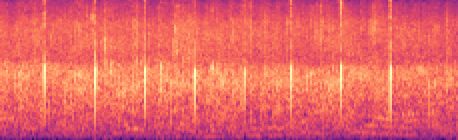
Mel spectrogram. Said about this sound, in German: So, und jetzt hat das nicht so gut geklappt, deswegen müsst ihr jetzt noch einmal klatschen für die Menschen, die ich am Anfang zusammengefasst habe.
